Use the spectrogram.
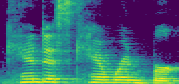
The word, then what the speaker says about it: Candace Cameron Bure: in a hallmark commercial and it was candy Candace Cameron Bure kay could she's fancy but it stars her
